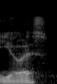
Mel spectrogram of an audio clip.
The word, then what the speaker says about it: EOS: machine it's really cool one EOS EOS EOS that's how it's pronounced Fitness then I went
